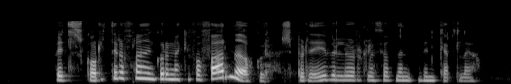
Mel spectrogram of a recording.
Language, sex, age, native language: Icelandic, female, 30-39, Icelandic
